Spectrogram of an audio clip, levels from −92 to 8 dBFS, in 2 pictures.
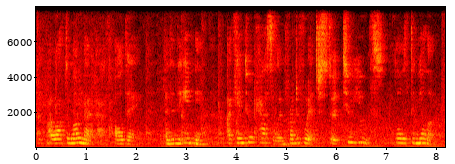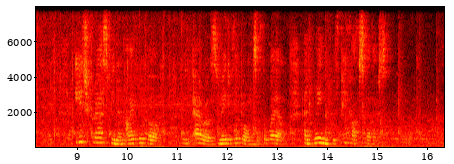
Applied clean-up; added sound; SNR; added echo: none; Livestock, farm animals, working animals; 11 dB; reverberation time 0.4 s.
